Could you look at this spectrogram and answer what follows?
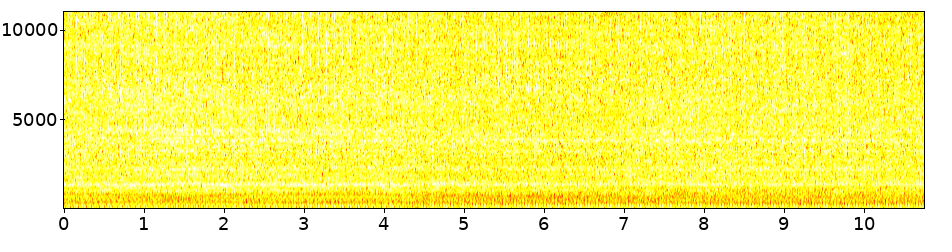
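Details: Tecumseh HM100 10hp engine on a Western Hemisphere 6,000 W generator, after oil top-up: steady but slightly slow running with a brief dip midway. Engine speed low; governor spring adjustable, but carb and needle-and-seat need cleaning first.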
